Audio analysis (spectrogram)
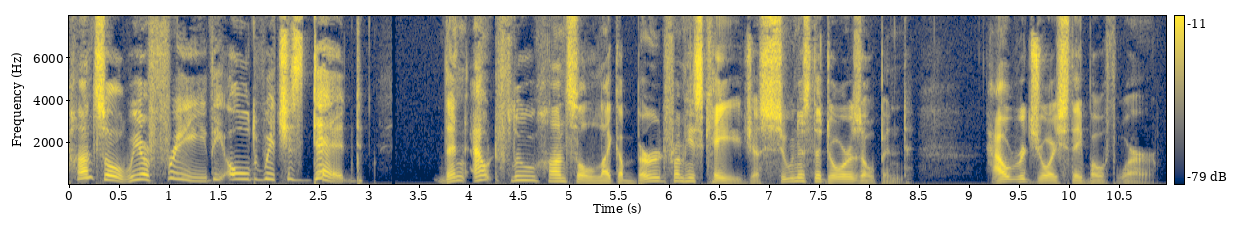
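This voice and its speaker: A man's voice: fairly low pitch, dry recording, clean studio sound. A man reading a fairy tale as a storyteller, in a dramatic scripted narration.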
